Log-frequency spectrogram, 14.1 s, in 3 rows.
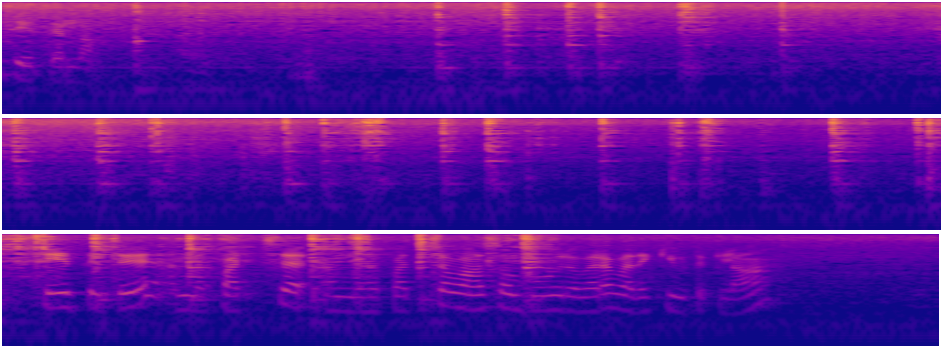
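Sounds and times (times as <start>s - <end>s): onions sizzling in oil: 0.0s - 14.0s
spatula scraping and tapping pot: 2.2s - 12.2s.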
